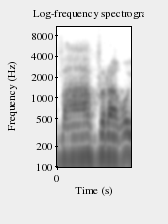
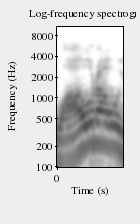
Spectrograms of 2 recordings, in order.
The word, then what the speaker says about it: vav: 이게 독일 사람들이 문법을 정리했기 때문에 W라고 써놓고 그죠? W라고 써놓고 이름은 독일식으로 vav라고 읽는 거예요. vav 이름이 vav입니다. 자, W라고 해놓고 vav라고 와우라고 읽는 사람도 있는데 이거는 독일어를 이제 영어식으로 읽은 건데요. 잘못 읽은 거고요. 독일어식으로 vav라고 읽으시면 되겠습니다.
